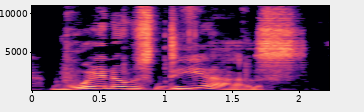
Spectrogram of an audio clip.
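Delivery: high, very slow broken Spanish, syllables drawn out. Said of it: "talking slow".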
